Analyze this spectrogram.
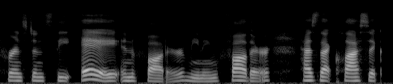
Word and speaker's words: Vater: Think of Vater meaning father, where the A is long, versus Holly meaning hall, where the A is short.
